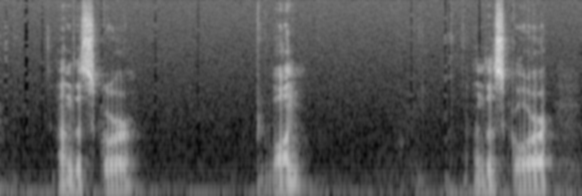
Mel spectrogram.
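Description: A young man speaks calmly and close up, in short phrases.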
